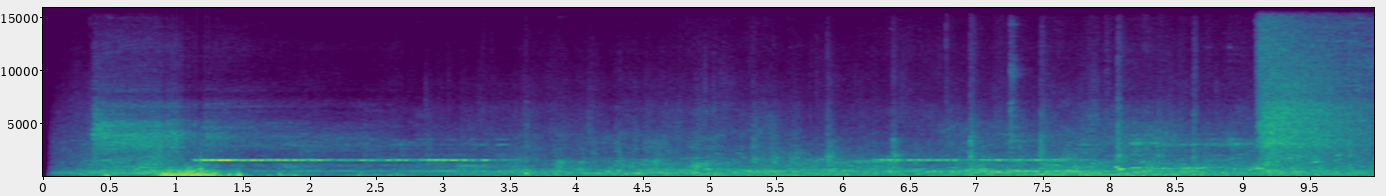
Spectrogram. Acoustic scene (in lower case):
subway station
